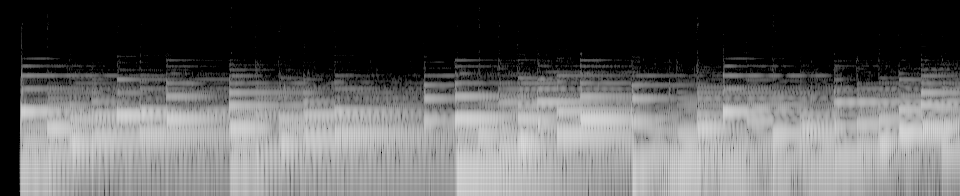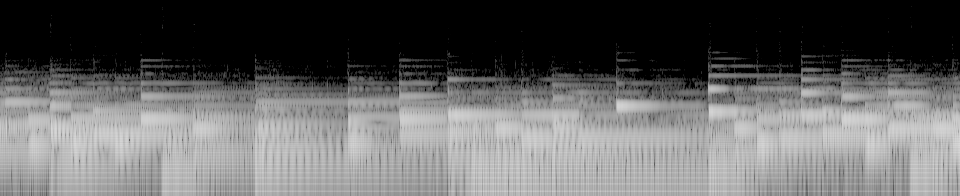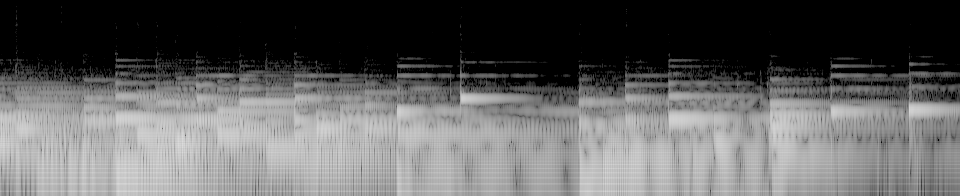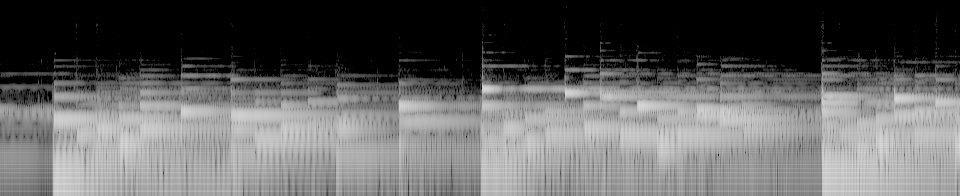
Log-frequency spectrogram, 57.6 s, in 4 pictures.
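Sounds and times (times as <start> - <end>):
calm nature song: 0.3 - 57.5.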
